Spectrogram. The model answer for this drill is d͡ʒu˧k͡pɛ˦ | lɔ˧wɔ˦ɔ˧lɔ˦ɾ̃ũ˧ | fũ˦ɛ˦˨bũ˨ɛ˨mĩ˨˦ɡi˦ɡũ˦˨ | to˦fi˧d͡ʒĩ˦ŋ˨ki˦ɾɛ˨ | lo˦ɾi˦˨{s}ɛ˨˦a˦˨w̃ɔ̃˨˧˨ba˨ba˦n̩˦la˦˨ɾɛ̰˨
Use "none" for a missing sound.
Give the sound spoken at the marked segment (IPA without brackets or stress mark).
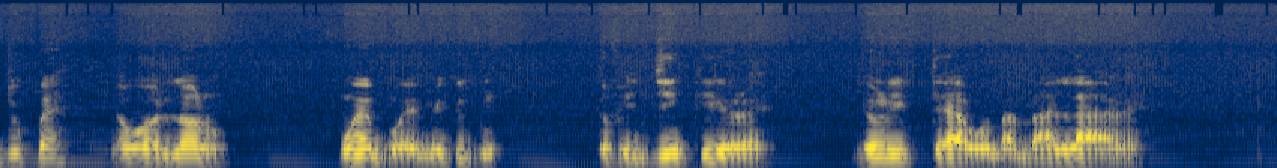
t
